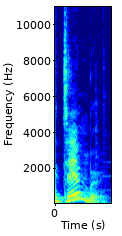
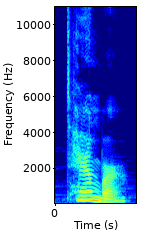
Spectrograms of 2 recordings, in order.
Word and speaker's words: timbre: Timbre. Timbre? I didn't make up timbre? The word. The It's the first. It's pronounced T-A-M-B-E-R. Timber is a tree.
